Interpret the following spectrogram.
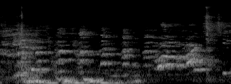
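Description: Indistinct voices of players shouting and laughing, one voice rising in pitch near the end.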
